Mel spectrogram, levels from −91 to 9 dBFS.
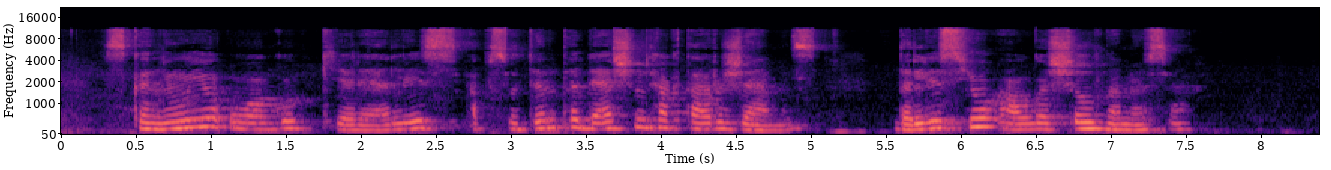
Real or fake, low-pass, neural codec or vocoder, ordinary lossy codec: fake; 10.8 kHz; vocoder, 44.1 kHz, 128 mel bands, Pupu-Vocoder; AAC, 48 kbps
